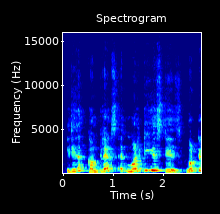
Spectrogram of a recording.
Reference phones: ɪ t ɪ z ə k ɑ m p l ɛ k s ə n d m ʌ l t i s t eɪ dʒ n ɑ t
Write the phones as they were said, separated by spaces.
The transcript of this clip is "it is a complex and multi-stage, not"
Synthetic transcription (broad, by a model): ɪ t ɪ z ə k ɑ m p l ɛ k s ə n d m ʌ l t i s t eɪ z n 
